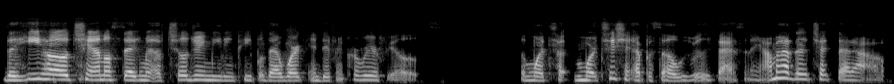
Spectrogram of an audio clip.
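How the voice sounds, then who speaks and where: A young woman with a raspy voice hosting a casual live stream, reading comments and giving blunt, profane opinions with frequent laughs. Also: medium pitch, brisk, fairly bright tone, no echo, dull audio.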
